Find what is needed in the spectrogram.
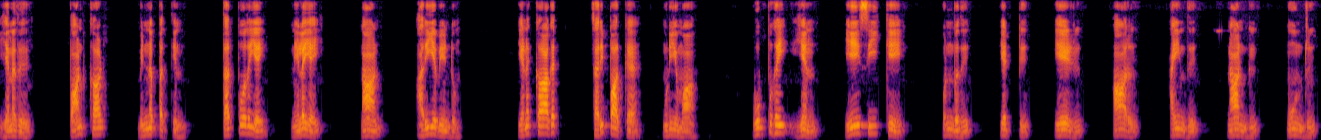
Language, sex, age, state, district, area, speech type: Tamil, male, 45-60, Tamil Nadu, Madurai, rural, read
